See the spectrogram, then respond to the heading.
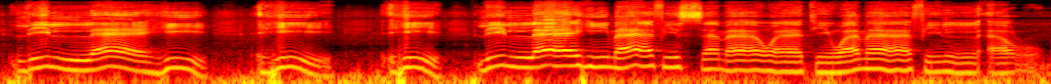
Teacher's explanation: Okay, so we mean here the deepest part of the throat. We use the deepest part of the throat to pronounce letter ha. · the point of articulation of letter ha, the throat, particularly the back or the deepest part of the throat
